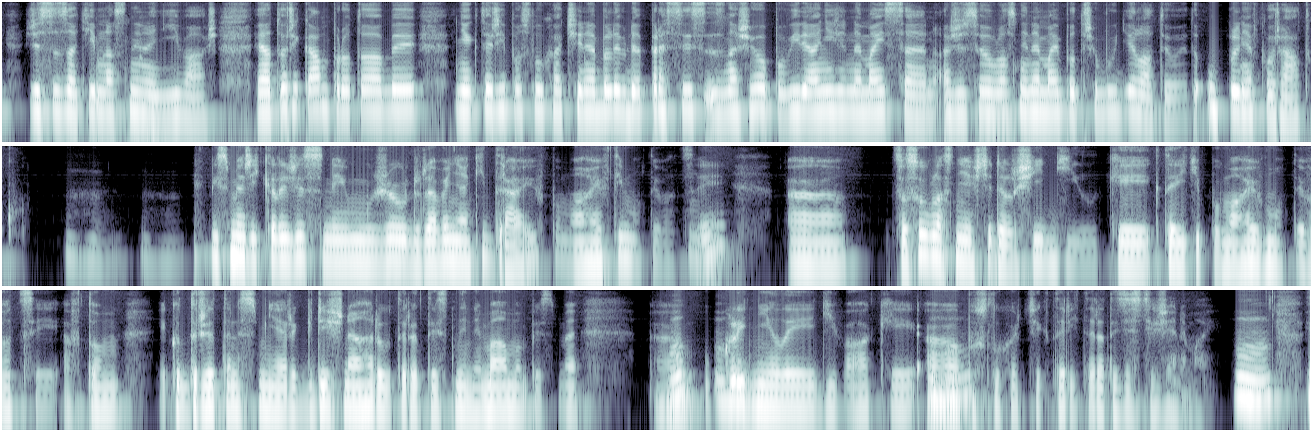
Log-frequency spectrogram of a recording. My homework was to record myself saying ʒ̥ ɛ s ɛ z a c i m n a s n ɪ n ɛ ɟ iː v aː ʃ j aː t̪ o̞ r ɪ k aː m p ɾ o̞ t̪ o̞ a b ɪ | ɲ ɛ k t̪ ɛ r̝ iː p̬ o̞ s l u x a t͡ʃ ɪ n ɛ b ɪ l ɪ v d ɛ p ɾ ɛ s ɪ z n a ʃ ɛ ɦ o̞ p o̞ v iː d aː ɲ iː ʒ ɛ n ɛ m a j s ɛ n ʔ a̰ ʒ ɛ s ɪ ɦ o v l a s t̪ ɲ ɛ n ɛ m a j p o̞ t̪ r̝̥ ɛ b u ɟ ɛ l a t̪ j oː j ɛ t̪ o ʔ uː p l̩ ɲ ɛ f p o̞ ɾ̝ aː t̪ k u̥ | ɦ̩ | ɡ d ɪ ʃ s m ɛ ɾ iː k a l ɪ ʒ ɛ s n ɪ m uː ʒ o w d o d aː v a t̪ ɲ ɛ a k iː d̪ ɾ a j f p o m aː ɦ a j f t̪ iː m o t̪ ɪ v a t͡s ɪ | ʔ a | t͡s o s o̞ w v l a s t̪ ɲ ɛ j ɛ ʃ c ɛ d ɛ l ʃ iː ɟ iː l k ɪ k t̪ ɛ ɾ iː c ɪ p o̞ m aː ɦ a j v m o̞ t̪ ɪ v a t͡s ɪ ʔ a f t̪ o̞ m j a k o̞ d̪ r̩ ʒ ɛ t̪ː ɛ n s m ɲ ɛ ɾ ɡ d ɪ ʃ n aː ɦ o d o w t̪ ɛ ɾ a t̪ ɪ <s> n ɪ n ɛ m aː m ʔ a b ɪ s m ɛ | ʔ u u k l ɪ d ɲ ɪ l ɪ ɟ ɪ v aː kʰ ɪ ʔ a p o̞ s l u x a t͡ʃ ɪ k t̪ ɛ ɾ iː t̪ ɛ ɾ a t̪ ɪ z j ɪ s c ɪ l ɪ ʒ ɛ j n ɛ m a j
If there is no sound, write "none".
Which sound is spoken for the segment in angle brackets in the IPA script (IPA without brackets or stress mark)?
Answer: s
